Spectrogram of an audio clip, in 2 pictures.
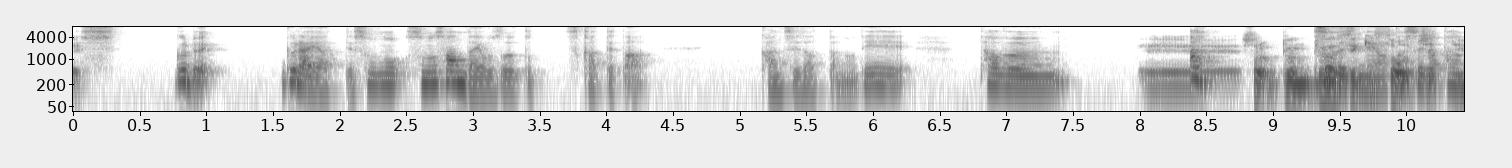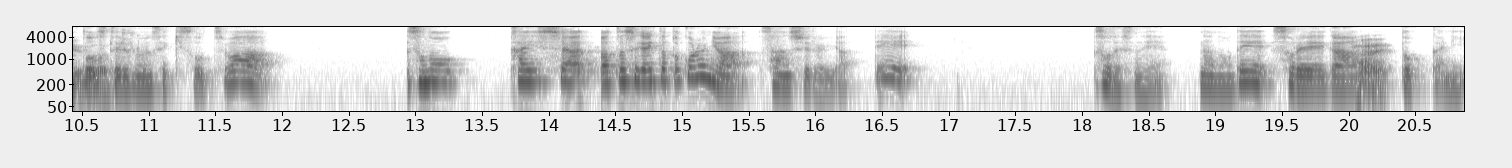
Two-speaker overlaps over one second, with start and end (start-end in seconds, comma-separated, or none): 9.3-10.9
